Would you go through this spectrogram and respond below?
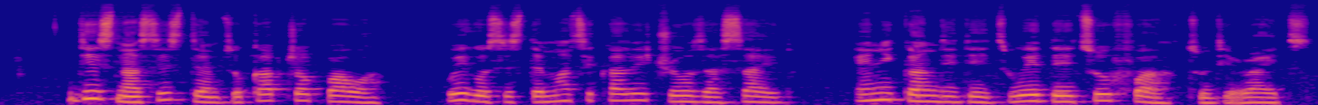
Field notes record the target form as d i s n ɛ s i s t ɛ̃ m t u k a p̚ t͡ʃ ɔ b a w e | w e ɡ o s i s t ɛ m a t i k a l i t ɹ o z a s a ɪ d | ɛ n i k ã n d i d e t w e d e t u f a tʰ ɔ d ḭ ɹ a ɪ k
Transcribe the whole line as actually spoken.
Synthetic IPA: d i s n a s i s t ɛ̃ m t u k a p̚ t͡ʃ ɔ p a w a | w e ɡ o s i s t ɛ m a t i k a l i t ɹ o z a s a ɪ d | ɛ n i k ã n d i d e t w e d e t u f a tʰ u d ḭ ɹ a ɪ t

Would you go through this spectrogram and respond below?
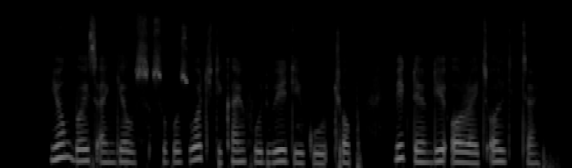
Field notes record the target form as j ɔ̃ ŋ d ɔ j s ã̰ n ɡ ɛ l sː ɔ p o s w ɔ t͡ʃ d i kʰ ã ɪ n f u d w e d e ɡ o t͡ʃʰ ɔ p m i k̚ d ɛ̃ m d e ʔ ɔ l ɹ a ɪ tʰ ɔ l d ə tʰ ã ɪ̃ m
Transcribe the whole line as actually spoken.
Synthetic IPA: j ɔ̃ ŋ b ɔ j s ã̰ n ɡ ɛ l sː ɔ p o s w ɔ t͡ʃ d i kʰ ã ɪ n f u d w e d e ɡ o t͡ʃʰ ɔ p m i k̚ d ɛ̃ m d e ʔ ɔ l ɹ a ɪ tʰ ɔ l d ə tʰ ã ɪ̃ m

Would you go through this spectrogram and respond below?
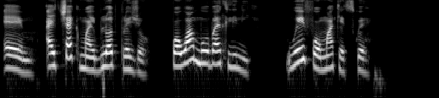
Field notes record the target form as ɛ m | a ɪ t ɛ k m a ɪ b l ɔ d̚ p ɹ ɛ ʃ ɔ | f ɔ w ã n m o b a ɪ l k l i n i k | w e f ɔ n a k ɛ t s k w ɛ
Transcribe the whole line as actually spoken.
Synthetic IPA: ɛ m | a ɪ t͡ʃ ɛ k m a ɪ b l ɔ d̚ p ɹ ɛ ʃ ɔ | f ɔ w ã n m o b a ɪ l k l i n i k | w e f ɔ m a k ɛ t s k w ɛ

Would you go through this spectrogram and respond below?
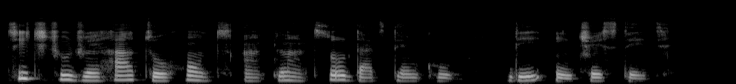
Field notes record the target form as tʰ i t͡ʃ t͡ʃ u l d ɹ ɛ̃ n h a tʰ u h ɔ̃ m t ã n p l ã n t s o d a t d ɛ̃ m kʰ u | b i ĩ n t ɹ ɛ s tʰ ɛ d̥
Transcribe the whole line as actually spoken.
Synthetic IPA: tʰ i t͡ʃ t͡ʃ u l d ɹ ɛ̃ n h a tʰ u h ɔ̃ n t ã n p l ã n t s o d a t d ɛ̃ m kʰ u | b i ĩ n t ɹ ɛ s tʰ ɛ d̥

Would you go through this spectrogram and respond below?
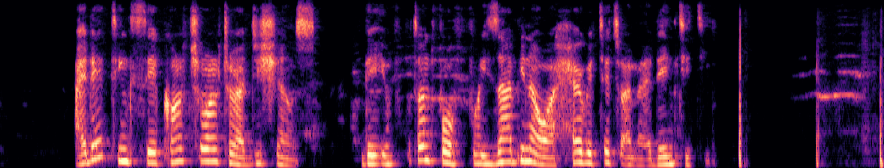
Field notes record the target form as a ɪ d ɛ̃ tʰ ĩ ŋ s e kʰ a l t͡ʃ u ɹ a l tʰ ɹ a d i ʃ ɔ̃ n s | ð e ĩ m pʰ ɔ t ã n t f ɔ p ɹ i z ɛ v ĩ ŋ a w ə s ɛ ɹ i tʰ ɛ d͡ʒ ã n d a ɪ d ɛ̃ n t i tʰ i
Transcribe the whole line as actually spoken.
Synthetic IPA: a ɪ d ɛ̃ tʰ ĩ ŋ s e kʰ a l t͡ʃ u ɹ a l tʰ ɹ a d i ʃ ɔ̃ n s | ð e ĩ m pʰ ɔ t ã n t f ɔ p ɹ i z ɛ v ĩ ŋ a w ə h ɛ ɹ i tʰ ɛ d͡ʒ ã n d a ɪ d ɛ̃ n t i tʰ i

